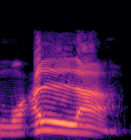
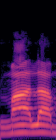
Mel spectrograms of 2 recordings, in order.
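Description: First: The word is said carefully, with all sounds. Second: The word is said sloppily, with sounds dropped. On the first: The speaker calls it right. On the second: The speaker calls it wrong.

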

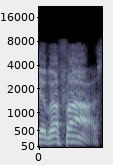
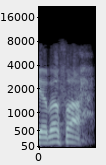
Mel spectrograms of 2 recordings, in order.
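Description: First: The word ends without a final h sound. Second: The word ends with a clear final h sound. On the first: "you say Rafah. So that is the English terminology" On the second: "In Arabic, you say Rafah. Ra-fa-ha"

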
